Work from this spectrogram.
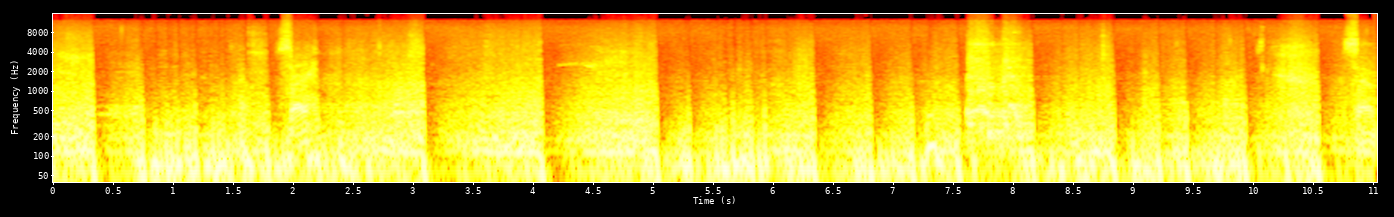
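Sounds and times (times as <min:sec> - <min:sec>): rough low rumble: 0:00.0 - 0:11.0
tape hiss: 0:00.0 - 0:11.0.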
